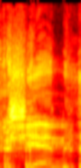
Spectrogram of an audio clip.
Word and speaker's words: Shein: Y llega esa segunda colección de Shein. – Sí, ¿lo dije bien? – Sí, Shein.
